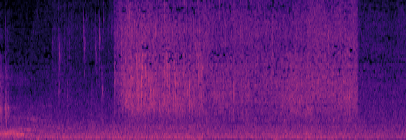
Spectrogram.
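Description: Cumin seeds crackling in hot oil with a few sharp pops. About a second and a half in, a loud sizzle breaks out as sliced onions fry in the oil. It cuts off abruptly a few seconds later, leaving a softer steady frying sizzle.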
